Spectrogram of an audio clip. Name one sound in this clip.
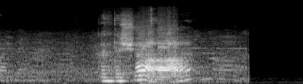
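A young man exclaims loudly in surprise, close to a microphone.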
